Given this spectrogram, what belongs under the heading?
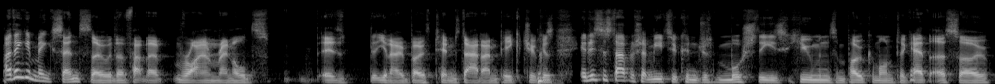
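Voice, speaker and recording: A man's voice: deep voice, sing-song, moderate pace, bright, forceful tone. A man hosting a casual film chat podcast in a jokey, storytelling manner. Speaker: podcast host.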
